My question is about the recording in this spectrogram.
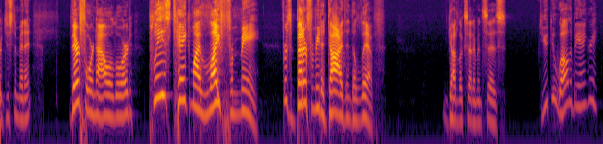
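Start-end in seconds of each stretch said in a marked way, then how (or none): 1.4-7.7 loud, drawn-out plea, slow then pressing; hammed-up "just take my life"; dramatic despair. Jonah's angry prayer voiced. 10.8-11.9 wry question. Retold or imitated. God's wry question voiced.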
